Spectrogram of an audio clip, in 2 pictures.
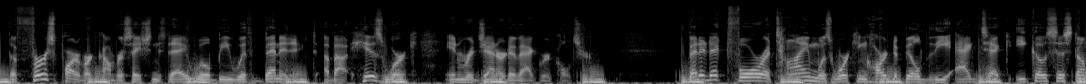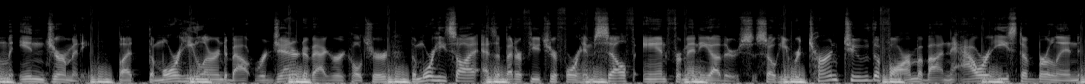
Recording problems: electrical hum; loud; throughout; 50 Hz, 9 dB below the speech

